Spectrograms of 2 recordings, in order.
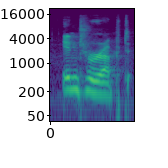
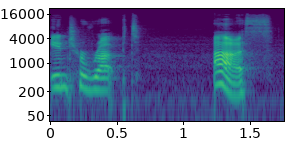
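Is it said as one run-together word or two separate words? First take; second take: one word; two words. First: It is said as one run-together word. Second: It is said as two separate words. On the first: The speaker calls it right. "It's all one word" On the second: The speaker calls it wrong. "Not interrupt us"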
